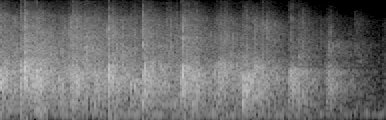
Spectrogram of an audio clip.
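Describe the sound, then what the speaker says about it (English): A small audience at the SLATE YouthBuild St Louis City graduation applauds a director, a handful of rhythmic claps in a loose beat, fairly faint and tapering off. "Let's give Director McGlown a round of applause."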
